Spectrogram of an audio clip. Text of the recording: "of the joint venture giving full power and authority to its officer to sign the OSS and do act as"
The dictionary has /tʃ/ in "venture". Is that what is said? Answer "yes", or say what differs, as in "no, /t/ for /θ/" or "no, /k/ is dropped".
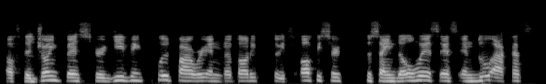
no, /s/ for /tʃ/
